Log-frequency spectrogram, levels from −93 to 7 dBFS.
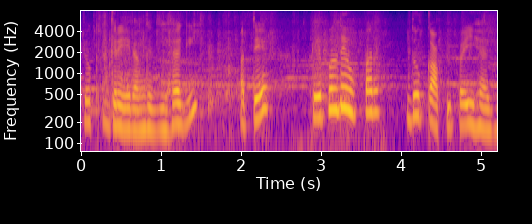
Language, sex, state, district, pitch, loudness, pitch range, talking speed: Punjabi, male, Punjab, Kapurthala, 215 Hz, -15 LUFS, 175-280 Hz, 150 wpm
